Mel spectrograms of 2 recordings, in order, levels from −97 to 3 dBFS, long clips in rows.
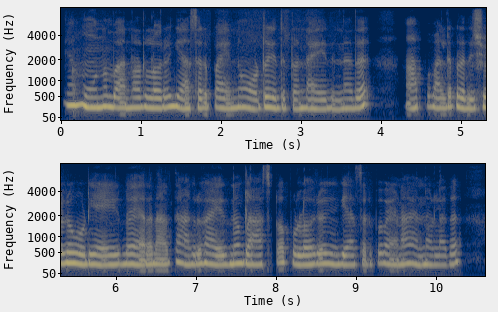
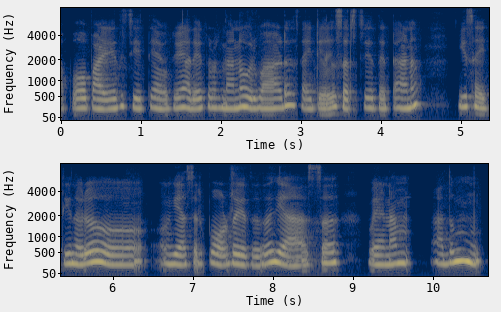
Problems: none marked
